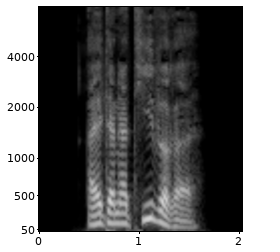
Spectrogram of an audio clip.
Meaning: inflection of alternativ: 1. strong/mixed nominative/accusative feminine singular comparative degree 2. strong nominative/accusative plural comparative degree
- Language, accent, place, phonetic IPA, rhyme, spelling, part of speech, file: German, Germany, Berlin, [ˌaltɛʁnaˈtiːvəʁə], -iːvəʁə, alternativere, adjective, De-alternativere.ogg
